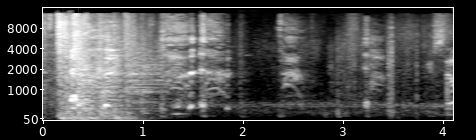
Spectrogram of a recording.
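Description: A person coughing: a loud burst in the first second, then fainter short coughs or breaths.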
